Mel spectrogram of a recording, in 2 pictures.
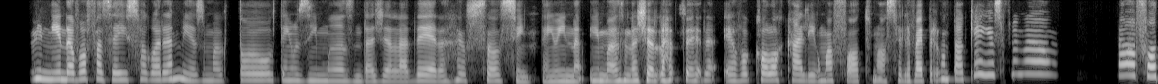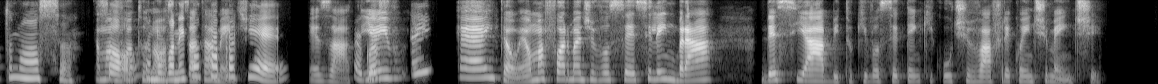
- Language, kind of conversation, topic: Portuguese, advice, Como posso manter a consistência nos meus hábitos quando sinto que estagnei?
- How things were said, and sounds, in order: laughing while speaking: "imãs na geladeira"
